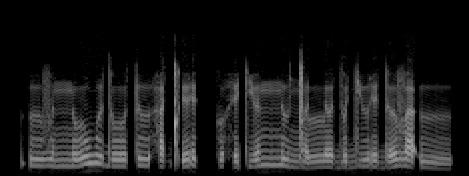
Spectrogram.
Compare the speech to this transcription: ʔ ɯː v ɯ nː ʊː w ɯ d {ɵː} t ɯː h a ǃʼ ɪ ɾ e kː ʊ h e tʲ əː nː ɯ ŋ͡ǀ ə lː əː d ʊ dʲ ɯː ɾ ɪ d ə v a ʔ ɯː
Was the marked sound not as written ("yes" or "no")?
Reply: yes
